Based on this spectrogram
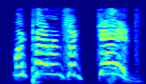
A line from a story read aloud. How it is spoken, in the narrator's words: Harry bellowed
